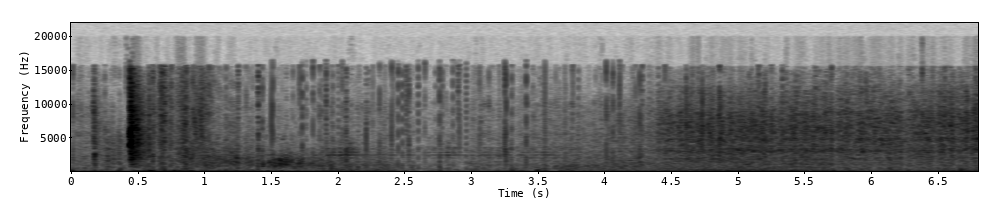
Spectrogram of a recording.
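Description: A tank is struck by a shell in the tank battle game Hell Let Loose, with a sharp distant impact early on over a dense, continuous roar of engines and gunfire rumbling throughout.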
